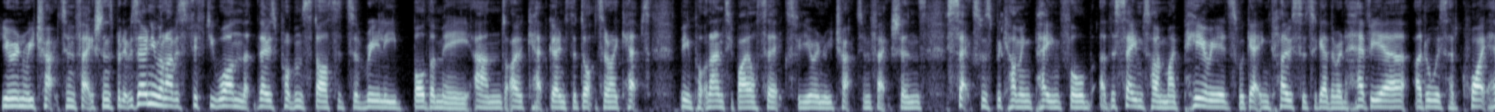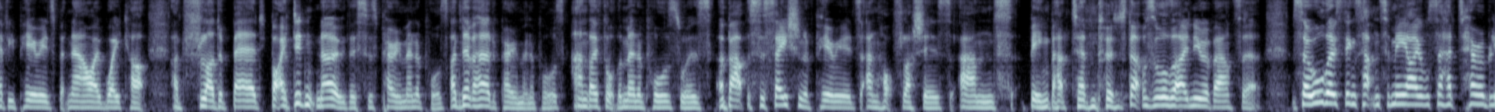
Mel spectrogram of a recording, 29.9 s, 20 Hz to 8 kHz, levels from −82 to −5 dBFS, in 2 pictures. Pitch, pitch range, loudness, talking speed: 165 Hz, 155-190 Hz, -20 LUFS, 235 wpm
